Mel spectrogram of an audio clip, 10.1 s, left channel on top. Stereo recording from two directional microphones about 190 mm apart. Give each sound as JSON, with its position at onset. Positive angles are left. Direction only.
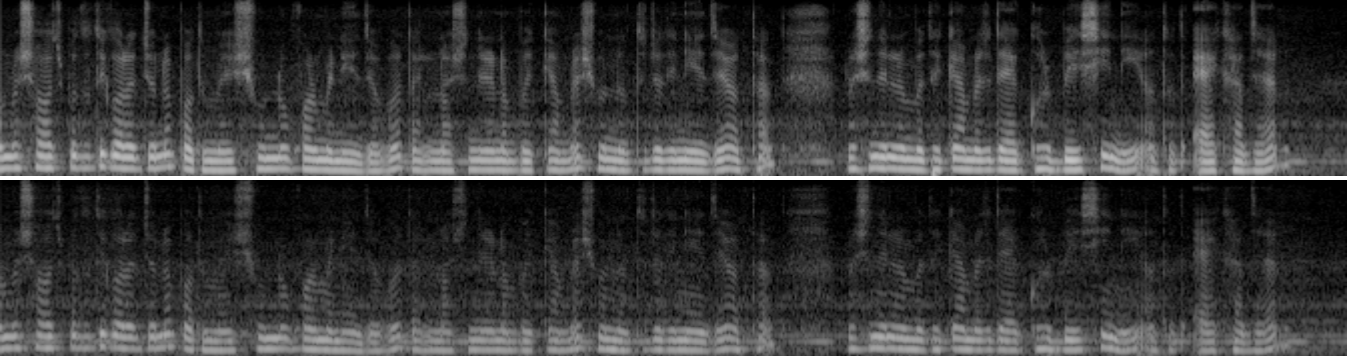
{"t": 0.1, "sound": "speech", "side_deg": 25}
